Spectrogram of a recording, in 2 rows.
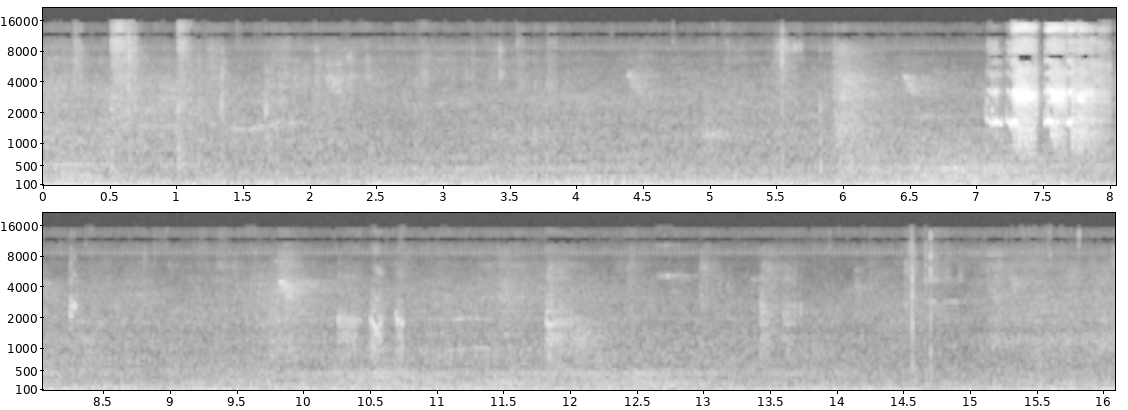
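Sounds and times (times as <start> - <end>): baby squirrels chirping: 7.1 - 8.5.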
